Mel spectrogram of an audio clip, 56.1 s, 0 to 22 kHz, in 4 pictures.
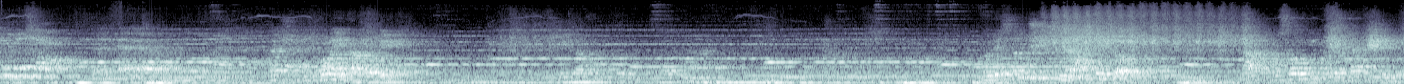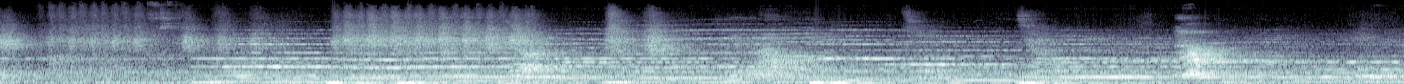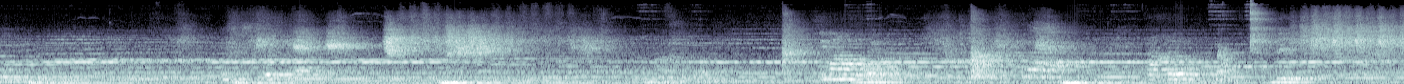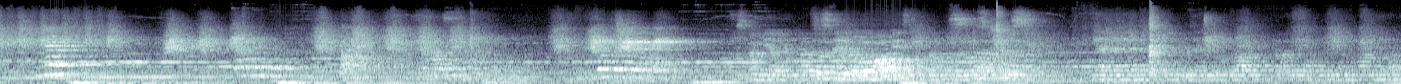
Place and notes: Atmospheric Cultural Centre
Wandering in the corridors of the centre the sounds of dancing and children facepainting come from behind doors and round corners. The piano is in a darkened wood panelled concert hall empty except for us.
16 June 2008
